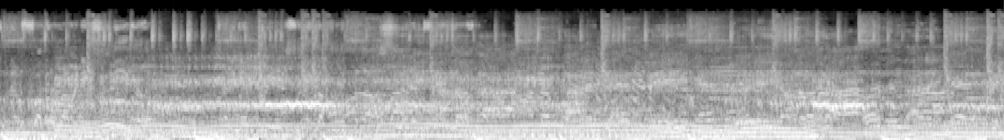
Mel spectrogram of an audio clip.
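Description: Sport motorcycle drifting on asphalt: the engine held at high revs while the rear tyre skids and squeals, its pitch wavering up and down, with music underneath.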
